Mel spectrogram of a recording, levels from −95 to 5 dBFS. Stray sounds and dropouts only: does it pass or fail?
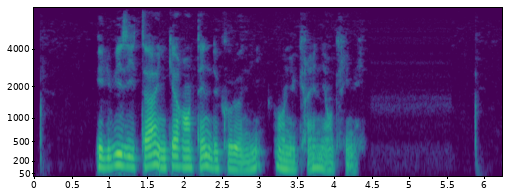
pass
